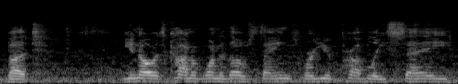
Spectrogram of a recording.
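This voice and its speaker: Amid noticeable background noise and audible room echo, a man talks at a fairly slow pace. His fairly high voice stays monotone and flat. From Lexington, Kentucky. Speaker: woodcarver. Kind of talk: casual chat. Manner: stretched vowels.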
